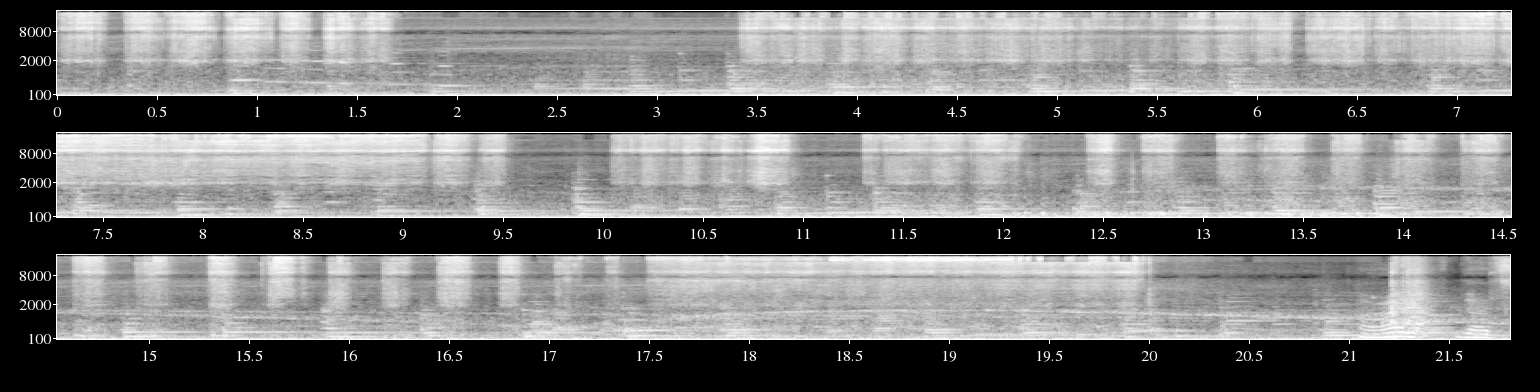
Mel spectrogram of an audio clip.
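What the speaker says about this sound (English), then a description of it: "I'm gonna use a grinder to put some grind this, put some marks in here" A grinder scores marks into metal while a jewelry sandpaper roll is being made. It gives a whining, rasping grind in repeated bursts with short pauses, and the pitch rises and falls as the pressure changes.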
